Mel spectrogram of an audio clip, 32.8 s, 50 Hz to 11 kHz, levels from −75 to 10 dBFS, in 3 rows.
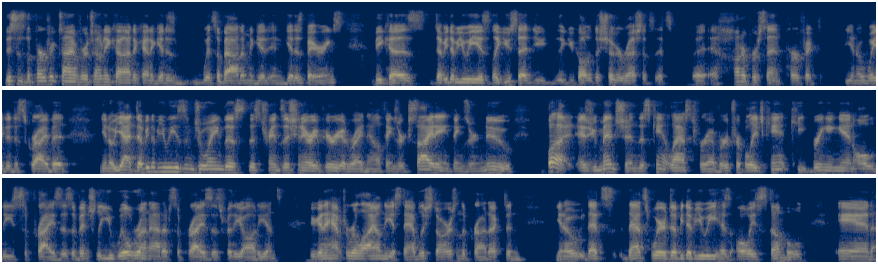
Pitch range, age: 90-110 Hz, 30-49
